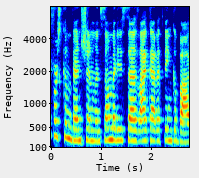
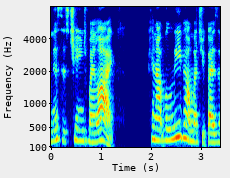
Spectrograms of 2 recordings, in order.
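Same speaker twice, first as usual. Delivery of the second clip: mock-weeping, tearful voice, faster; 4 dB quieter than usual. Retelling Amanda's reaction to the help she received, imitating Amanda weeping. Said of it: "Amanda's in tears and weeping".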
